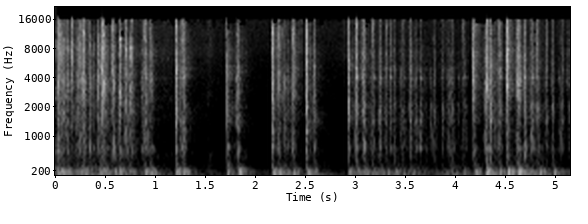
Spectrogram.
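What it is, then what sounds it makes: Plastic computer keyboard being typed on. Long acrylic nails tap rapid, uneven clicks across a full-size black plastic computer keyboard with a hollow housing as two hands type. The clacks are bright with a hollow low thump and short pauses between bursts, over a steady low rumble.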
